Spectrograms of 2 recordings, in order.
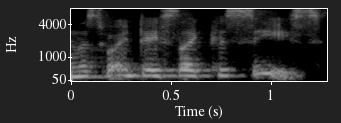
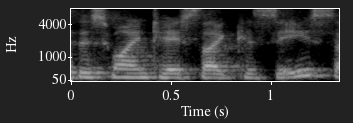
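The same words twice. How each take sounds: First: "This wine tastes like cassis" lifted higher, rising at the end; dutiful parroting. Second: Said in the usual way. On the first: Retold or imitated. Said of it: "I wrote down". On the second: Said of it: "Someone else is smarter than me".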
